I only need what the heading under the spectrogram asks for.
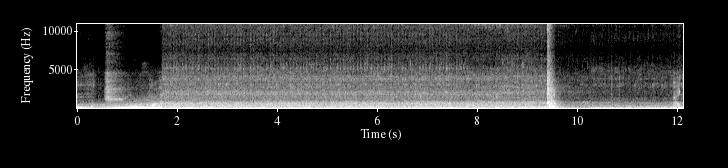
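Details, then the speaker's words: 1988 Ford F150 pickup, just after replacing spark plugs (wires not yet replaced): engine catches and settles into a rough, lumpy idle with uneven low beat; misfire persists, new plugs didn't fix it. "I can hear it misfiring. Oh yeah, it didn't do the trick."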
